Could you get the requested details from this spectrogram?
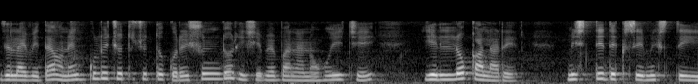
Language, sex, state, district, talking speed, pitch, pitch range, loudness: Bengali, female, Tripura, West Tripura, 120 wpm, 220 Hz, 200-245 Hz, -20 LUFS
